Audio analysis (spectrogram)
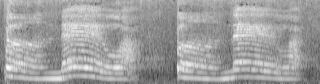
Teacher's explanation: A mais forte foi a penúltima sílaba, então a gente diz que essa é uma palavrinha paroxítona.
